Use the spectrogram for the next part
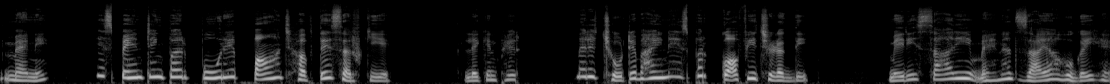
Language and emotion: Urdu, sad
